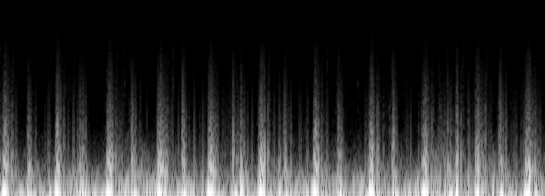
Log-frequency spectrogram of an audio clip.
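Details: ASMR relaxation livestream heartbeat sound: loud, fast, deep thumping pulses in a heartbeat-like rhythm.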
